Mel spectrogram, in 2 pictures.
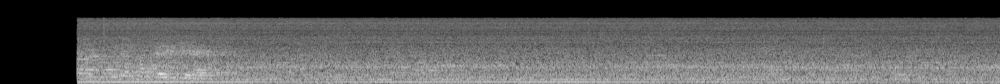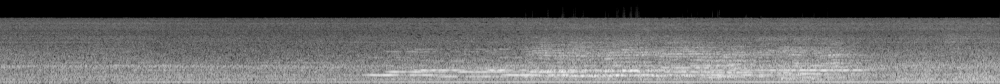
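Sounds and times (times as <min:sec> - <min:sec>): subway train humming: 0:00.8 - 0:20.0
stepped tones of held pitches: 0:13.6 - 0:17.2.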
